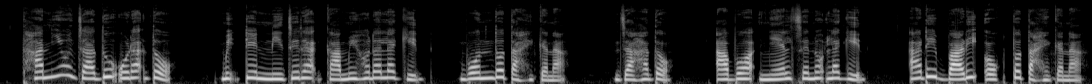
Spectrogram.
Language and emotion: Santali, sad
